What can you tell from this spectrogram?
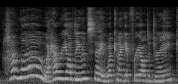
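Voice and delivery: put-on bright, high Southern waitress accent for tips; syrupy Southern server greeting; deep Southern accent. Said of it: "You throw on a deep Southern accent".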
